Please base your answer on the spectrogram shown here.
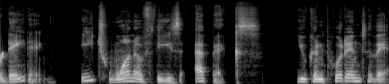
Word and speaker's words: Epoch: the first one being epic ms now epic is spelled e-p-o-c-h and it is a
